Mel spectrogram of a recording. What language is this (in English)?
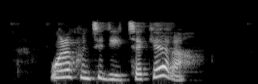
Kabyle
